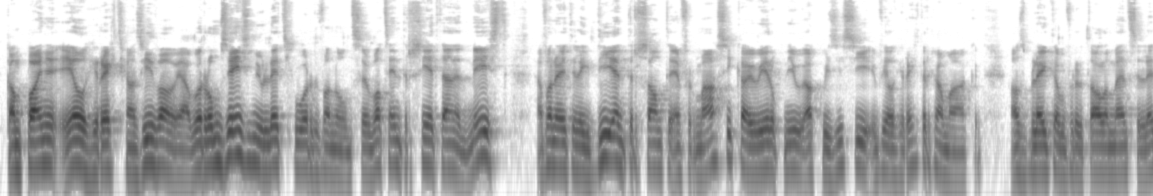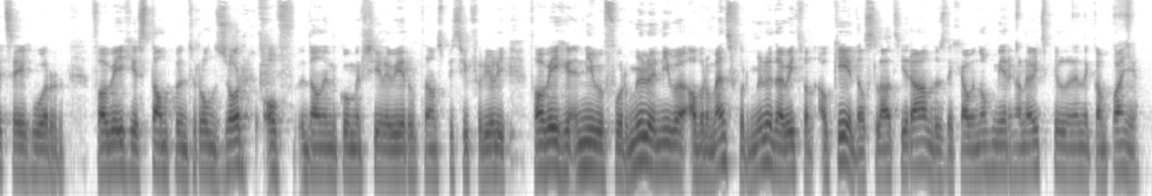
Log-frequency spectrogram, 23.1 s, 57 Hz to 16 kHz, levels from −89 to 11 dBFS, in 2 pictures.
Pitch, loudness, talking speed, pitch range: 120 Hz, -26 LUFS, 230 wpm, 115-135 Hz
